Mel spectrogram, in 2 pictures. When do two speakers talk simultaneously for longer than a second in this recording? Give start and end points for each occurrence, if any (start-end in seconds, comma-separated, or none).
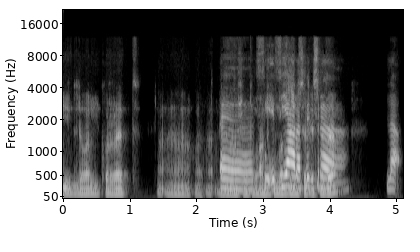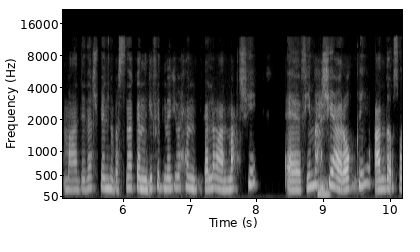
2.4-3.9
